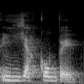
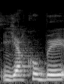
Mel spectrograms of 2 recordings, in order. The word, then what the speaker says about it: jakoby: We don't pronounce it as Jakoby and Jakoby. It sounds exactly the same.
